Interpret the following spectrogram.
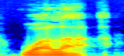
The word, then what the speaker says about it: Walaa: There's a little glottal stop at the end of the word. Walaa.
